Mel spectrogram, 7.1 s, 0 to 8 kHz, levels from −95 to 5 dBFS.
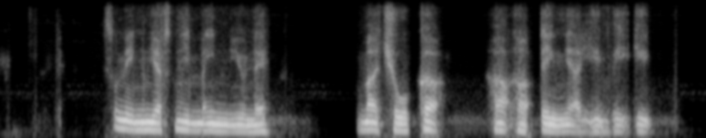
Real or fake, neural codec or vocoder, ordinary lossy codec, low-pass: fake; codec, 16 kHz in and 24 kHz out, 0.6 kbps, FocalCodec, streaming, 4096 codes; Opus, 24 kbps; 7.2 kHz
